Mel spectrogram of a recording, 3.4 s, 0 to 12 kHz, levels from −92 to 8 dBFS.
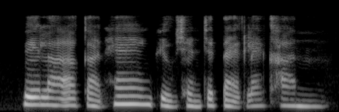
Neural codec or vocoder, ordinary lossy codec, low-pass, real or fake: codec, 16 kHz, 6 kbps, DAC; none; 7.2 kHz; fake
